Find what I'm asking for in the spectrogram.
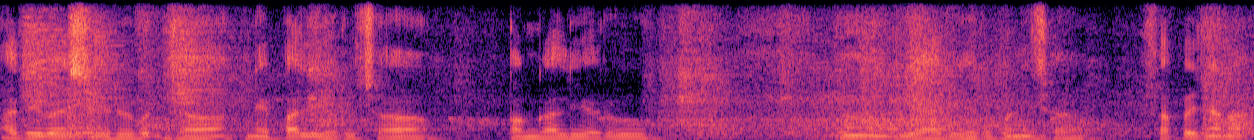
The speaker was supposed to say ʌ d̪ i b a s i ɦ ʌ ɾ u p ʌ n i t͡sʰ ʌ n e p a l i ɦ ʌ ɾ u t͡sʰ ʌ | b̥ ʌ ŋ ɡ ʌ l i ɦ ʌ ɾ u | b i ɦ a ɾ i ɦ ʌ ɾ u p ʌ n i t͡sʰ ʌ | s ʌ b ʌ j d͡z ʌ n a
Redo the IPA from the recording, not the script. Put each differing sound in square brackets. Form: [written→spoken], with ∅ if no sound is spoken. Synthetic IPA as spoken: ʌ d̪ i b a s i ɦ ʌ ɾ u p ʌ n i t͡sʰ ʌ n e p a l i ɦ ʌ ɾ u t͡sʰ ʌ | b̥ ʌ ŋ ɡ [ʌ→a] l i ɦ ʌ ɾ u | b i ɦ a ɾ i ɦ ʌ ɾ u p ʌ n i t͡sʰ ʌ | s ʌ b ʌ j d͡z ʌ n a

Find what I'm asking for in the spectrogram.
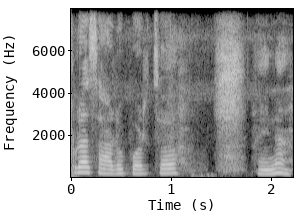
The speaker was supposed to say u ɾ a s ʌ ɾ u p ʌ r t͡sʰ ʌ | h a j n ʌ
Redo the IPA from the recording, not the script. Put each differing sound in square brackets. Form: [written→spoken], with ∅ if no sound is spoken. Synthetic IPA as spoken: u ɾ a s [ʌ→a] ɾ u p ʌ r t͡sʰ ʌ | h [a→ʌ] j n ʌ

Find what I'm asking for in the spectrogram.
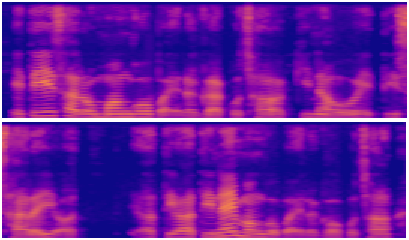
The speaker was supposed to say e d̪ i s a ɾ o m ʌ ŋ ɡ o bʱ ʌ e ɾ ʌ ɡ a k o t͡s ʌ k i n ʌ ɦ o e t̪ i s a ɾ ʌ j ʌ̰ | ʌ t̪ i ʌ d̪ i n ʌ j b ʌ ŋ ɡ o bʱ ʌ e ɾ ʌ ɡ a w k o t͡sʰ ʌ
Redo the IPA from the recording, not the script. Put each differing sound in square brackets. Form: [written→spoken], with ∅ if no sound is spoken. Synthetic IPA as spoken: e [d̪→t̪] i s a ɾ o m ʌ ŋ ɡ o bʱ ʌ e ɾ ʌ ɡ a k o [t͡s→t͡sʰ] ʌ k i n ʌ ɦ o e t̪ i s a ɾ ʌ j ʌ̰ | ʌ t̪ i ʌ [d̪→t̪] i n ʌ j [b→m] ʌ ŋ ɡ o bʱ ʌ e ɾ ʌ ɡ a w k o t͡sʰ ʌ

